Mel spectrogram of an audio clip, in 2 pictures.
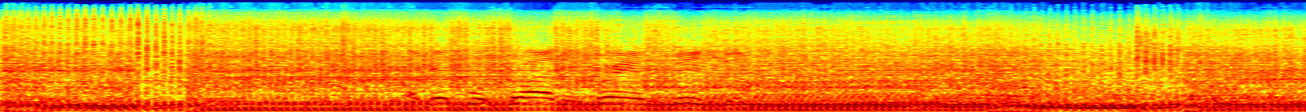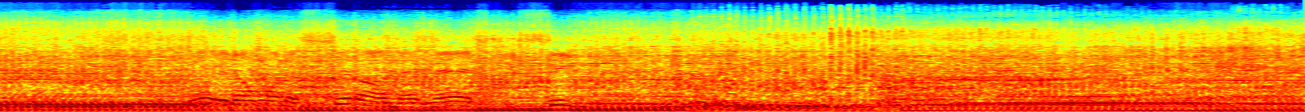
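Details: Free riding mower, tank previously drained, running after flood-prone start attempts with fuel clamped off to stop flooding: steady, even drone with no surging or stumbling; carburettor feeding properly, runs clean.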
